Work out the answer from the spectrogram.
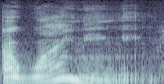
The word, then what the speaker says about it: Awhinging: It's Awhinging. It's spelled A-W-H-I-N-G-I-N-G.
